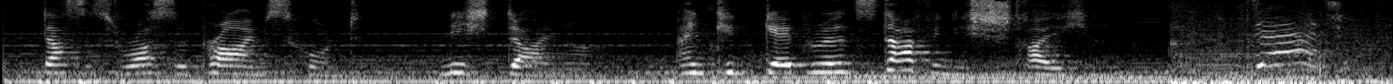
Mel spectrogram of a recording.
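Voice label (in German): Gläubiger Junge; The 100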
